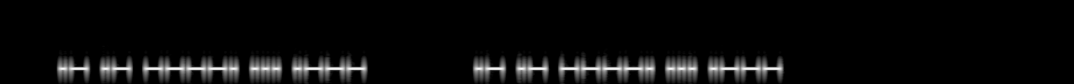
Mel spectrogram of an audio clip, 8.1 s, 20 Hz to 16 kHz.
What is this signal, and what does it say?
Morse code, heard as a keyed tone, about 30 wpm, 700 Hz. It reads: AA9SJ AA9SJ
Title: USA Call Signs - 5 Characters - Repeated 2x - 30wpm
